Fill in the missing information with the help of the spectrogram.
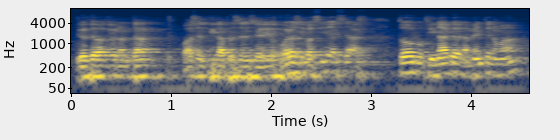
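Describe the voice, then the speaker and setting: A man's voice: mid-range voice, fairly even intonation, very fast, darkish tone, dull audio. A man, preaching a conversational sermon and checking in with the congregation as he goes. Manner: conversational, keeps asking the congregation "¿vio?" and "¿sí?". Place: church. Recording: echoey church with music behind.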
